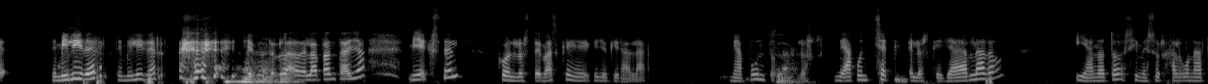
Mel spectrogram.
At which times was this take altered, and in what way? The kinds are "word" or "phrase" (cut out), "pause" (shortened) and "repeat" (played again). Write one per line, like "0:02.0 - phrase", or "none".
none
